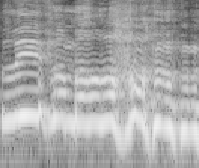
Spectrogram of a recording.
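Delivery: group yelling, high, slow and laughing.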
